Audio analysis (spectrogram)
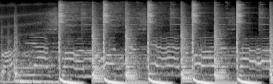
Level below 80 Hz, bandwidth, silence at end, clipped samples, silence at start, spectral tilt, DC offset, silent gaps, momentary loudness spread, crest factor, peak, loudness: -14 dBFS; over 20 kHz; 0 s; 1%; 0 s; -4.5 dB/octave; under 0.1%; none; 4 LU; 8 dB; 0 dBFS; -8 LUFS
